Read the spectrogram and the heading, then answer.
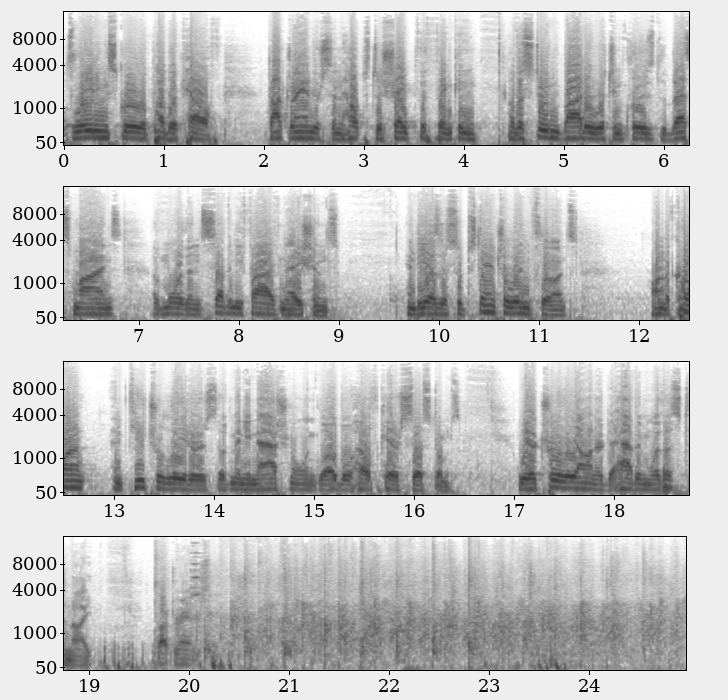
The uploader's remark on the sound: GBF 2010 - Opening Dinner/Keynote.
